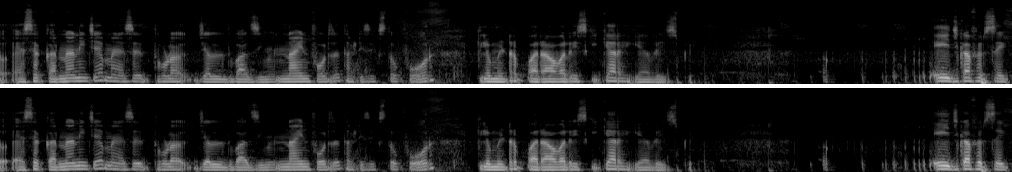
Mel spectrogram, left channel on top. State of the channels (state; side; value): normal; both; correlation 0.69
